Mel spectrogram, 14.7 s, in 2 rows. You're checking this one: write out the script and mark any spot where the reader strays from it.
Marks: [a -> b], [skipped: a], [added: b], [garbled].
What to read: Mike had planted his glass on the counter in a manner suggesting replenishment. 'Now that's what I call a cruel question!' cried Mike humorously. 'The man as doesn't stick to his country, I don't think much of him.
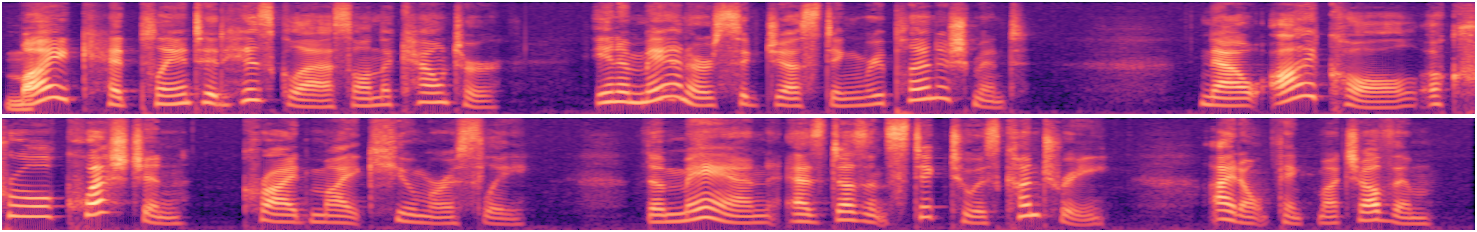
Mike had planted his glass on the counter in a manner suggesting replenishment. 'Now [skipped: that's what] I call a cruel question!' cried Mike humorously. 'The man as doesn't stick to his country, I don't think much of him.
